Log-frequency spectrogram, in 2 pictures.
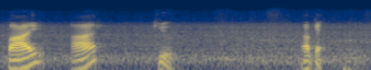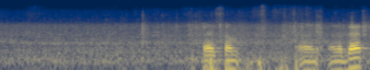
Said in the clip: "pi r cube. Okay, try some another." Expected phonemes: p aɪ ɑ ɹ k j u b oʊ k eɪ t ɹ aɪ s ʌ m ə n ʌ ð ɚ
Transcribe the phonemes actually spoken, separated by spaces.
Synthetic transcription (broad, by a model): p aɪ ɑ ɹ k j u oʊ k eɪ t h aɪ s ʌ m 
